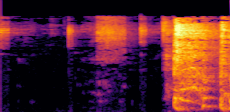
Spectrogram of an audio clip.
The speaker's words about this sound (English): Oh, man, that cough just knocked my thought out of my head.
